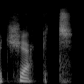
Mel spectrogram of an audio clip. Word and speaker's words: checked: I check yesterday I checked I want to hear that tea I checked every day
